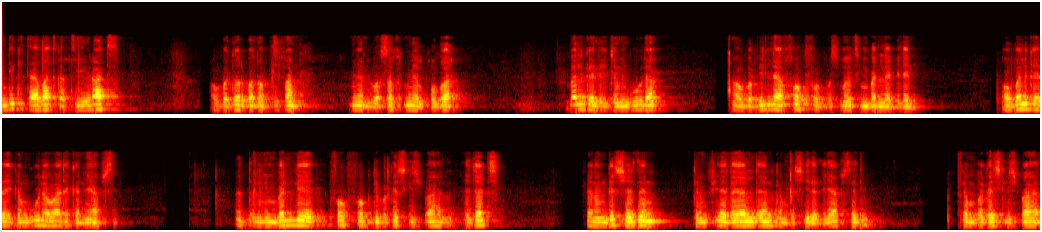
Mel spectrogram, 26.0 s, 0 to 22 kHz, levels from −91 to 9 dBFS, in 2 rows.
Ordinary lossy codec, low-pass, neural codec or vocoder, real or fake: none; 7.2 kHz; none; real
